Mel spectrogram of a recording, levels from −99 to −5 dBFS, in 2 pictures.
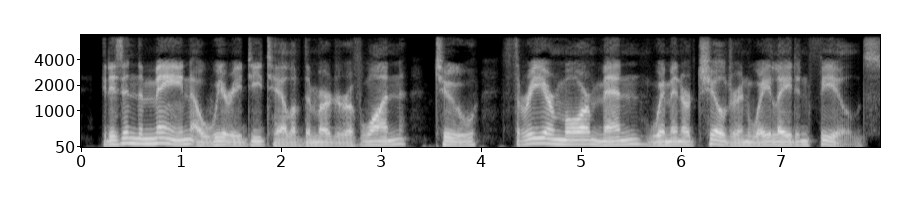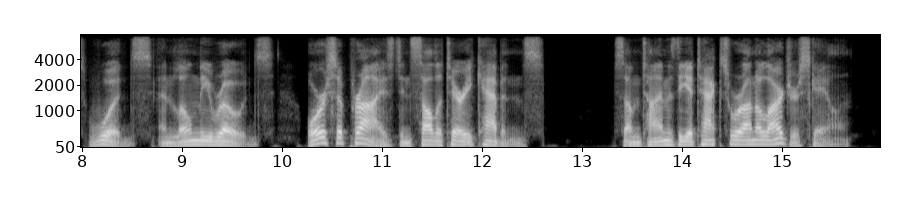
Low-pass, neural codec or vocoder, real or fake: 7.2 kHz; codec, 16 kHz in and 24 kHz out, 1 kbps, XY-Tokenizer; fake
